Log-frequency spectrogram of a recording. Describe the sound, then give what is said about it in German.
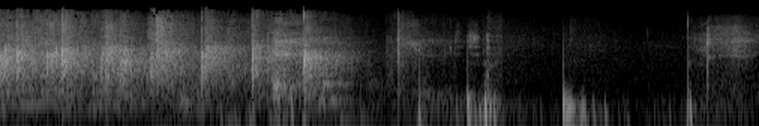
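Audience applause at a church gathering, a dense burst of clapping that fades after a couple of seconds into scattered claps and murmuring voices. “gib ihm mal einen Applaus”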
